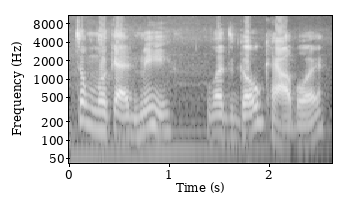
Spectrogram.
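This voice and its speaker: A man's voice: mid-range voice, sing-song, slow, a little mellow, husky, pitched above the performer's own voice, full character voice, low-quality recording. A man voicing a younger, sardonic female detective with a dry, mocking way of talking.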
